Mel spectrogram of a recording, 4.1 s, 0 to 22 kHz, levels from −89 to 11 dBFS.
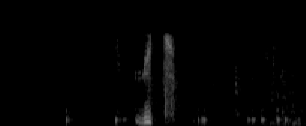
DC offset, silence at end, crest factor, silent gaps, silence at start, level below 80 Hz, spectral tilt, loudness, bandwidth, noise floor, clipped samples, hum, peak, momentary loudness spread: under 0.1%; 0.25 s; 26 dB; none; 0.85 s; -90 dBFS; -4 dB/octave; -44 LUFS; 7.4 kHz; under -90 dBFS; under 0.1%; none; -28 dBFS; 24 LU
